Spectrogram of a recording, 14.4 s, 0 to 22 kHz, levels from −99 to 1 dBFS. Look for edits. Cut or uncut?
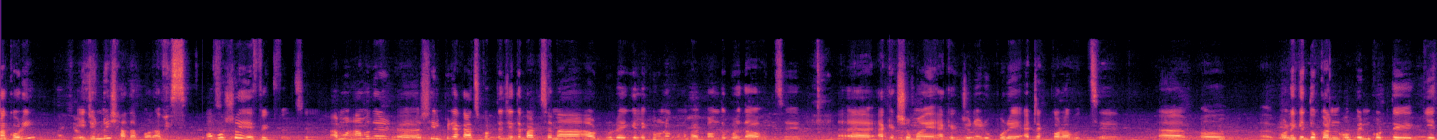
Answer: cut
